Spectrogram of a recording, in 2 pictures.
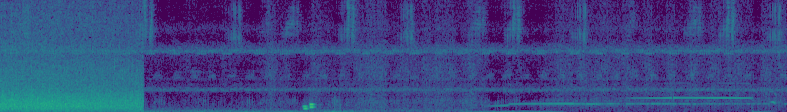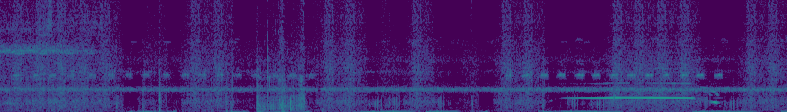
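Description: An animal's paws pad softly over grass and dirt.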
